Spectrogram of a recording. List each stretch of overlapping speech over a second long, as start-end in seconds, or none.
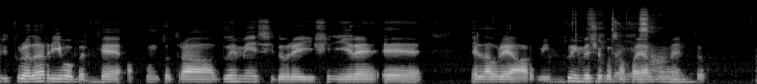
5.5-6.9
